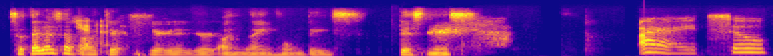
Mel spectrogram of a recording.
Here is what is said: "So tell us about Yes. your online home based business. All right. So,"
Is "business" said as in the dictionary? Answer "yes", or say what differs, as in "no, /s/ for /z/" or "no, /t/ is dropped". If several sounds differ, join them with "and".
no, /s/ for /z/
